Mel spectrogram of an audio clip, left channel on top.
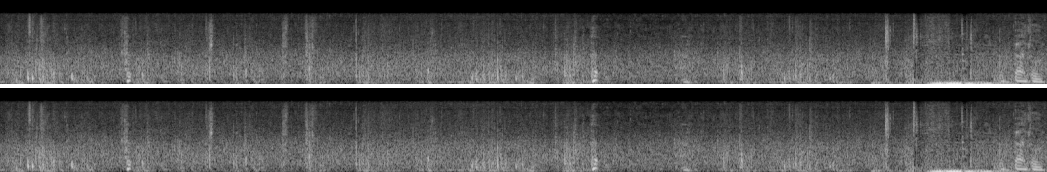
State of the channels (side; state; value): both; identical; correlation 1.00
